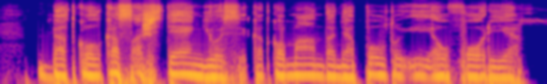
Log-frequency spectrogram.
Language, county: Lithuanian, Šiauliai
